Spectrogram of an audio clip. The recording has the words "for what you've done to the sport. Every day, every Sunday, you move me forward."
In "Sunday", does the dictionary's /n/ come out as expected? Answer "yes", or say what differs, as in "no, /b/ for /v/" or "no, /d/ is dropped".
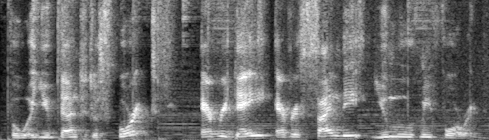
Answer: yes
